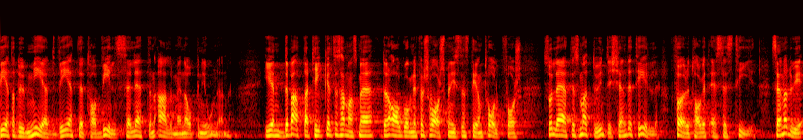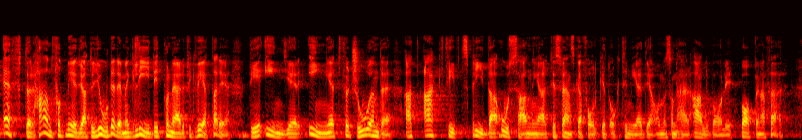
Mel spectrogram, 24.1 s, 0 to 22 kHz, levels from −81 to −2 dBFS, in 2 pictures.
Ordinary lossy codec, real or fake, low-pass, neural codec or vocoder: none; real; none; none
